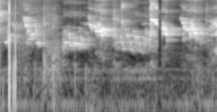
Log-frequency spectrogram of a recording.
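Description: A newly hatched bird chick calls with repeated thin, squawky cheeps close by, alongside a few sharp taps.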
